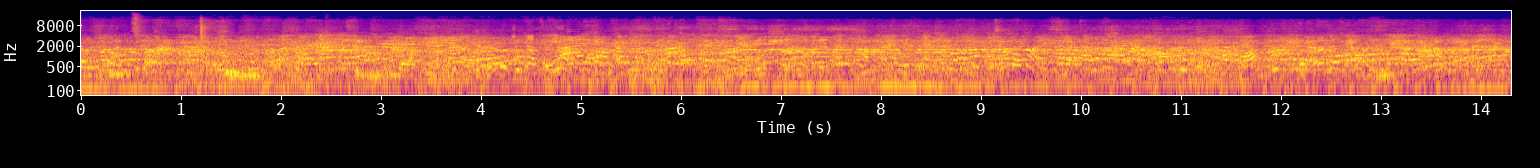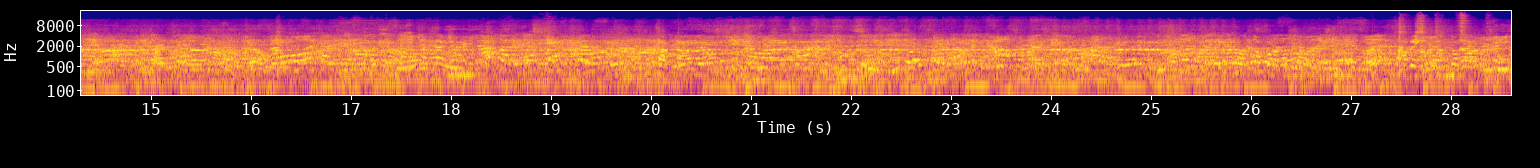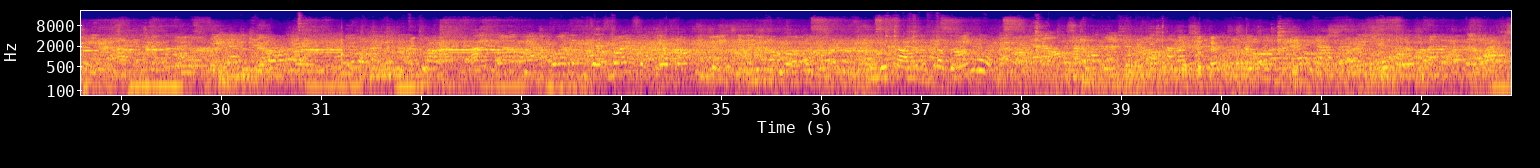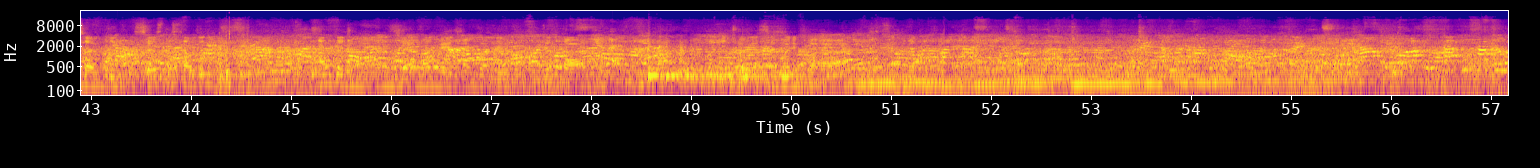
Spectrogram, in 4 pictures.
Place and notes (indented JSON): {
  "title": "Palmas - TO, Brasil - Vernissage de uma exposição",
  "date": "2010-08-01 19:00:00",
  "description": "Sons de uma vernissage realizada em 2010 no Centro de Criatividade - Espaço Cultural de Palmas/Tocantins.",
  "latitude": "-10.20",
  "longitude": "-48.33",
  "altitude": "253",
  "timezone": "America/Araguaina"
}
